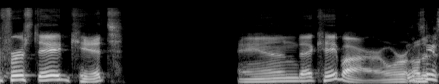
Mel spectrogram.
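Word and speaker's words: KA-BAR: Is it not pronounced? I mean, this is a It is K-bar, but I didn't know that it was spelled Kabar.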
